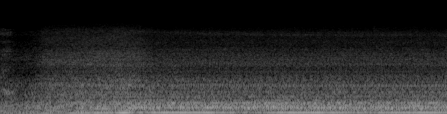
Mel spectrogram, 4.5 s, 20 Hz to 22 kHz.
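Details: Old TR96 combine, diesel, running after being restarted: a deep, steady drone at an even pitch with no knocks or misfires; engine sounds healthy and settled (only the rotor speed reading isn't working). Normal running.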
